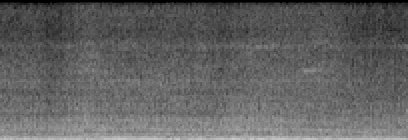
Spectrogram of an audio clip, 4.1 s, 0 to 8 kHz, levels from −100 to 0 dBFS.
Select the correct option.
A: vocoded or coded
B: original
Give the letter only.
B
